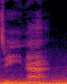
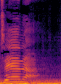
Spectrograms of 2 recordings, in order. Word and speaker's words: Jenna: Daddy said the name pronounced Gina, so I go on Google Translate and I type in the name, and the lady said Jenna.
